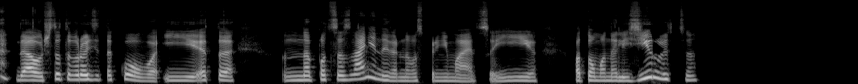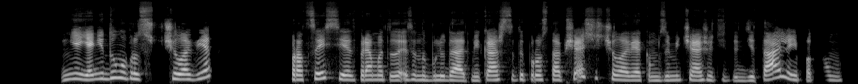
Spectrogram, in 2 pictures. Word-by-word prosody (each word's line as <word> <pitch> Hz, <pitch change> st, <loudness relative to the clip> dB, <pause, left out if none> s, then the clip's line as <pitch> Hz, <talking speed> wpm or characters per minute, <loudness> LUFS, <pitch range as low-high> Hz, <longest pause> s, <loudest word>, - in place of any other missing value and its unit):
да, 195 Hz, -1 st, +5 dB
вот 185 Hz, 0 st, -1 dB
что-то 240 Hz, +3 st, -2 dB
вроде 220 Hz, -1 st, +2 dB
такого, 210 Hz, -7 st, -2 dB
и 180 Hz, +2 st, -5 dB
это 200 Hz, -1 st, -1 dB, 0.5 s
на 195 Hz, +2 st, -2 dB
подсознании, 220 Hz, -, -1 dB
наверное, 170 Hz, -7 st, -4 dB
воспринимается 165 Hz, -3 st, -6 dB
и 170 Hz, +1 st, -4 dB, 0.4 s
потом 180 Hz, 0 st, -2 dB
анализируется. 200 Hz, -, -1 dB, 2.2 s
Не, 240 Hz, +4 st, +3 dB
я 215 Hz, 0 st, +9 dB
не 255 Hz, +2 st, +1 dB
думаю, 295 Hz, +1 st, +1 dB
просто 250 Hz, -1 st, 0 dB
человек 250 Hz, -, +4 dB, 0.7 s
в -, -, -68 dB
процессе 240 Hz, +4 st, +2 dB
это 205 Hz, -1 st, +1 dB
прям 215 Hz, 0 st, +2 dB
это 200 Hz, -2 st, -3 dB
это 220 Hz, +2 st, 0 dB
наблюдает. 195 Hz, -3 st, +1 dB
Мне 180 Hz, -1 st, -4 dB
кажется, 210 Hz, 0 st, +2 dB
ты 225 Hz, -, -3 dB
просто 215 Hz, -1 st, -2 dB
общаешься 295 Hz, -, +1 dB
с -, -, -8 dB
человеком, 190 Hz, -6 st, 0 dB
замечаешь 195 Hz, +1 st, +2 dB
эти 190 Hz, 0 st, -9 dB
детали 180 Hz, -, +2 dB
и 210 Hz, -, -1 dB
потом 200 Hz, -2 st, -10 dB
205 Hz, 135 wpm, -22 LUFS, 185-225 Hz, 2.2 s, я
